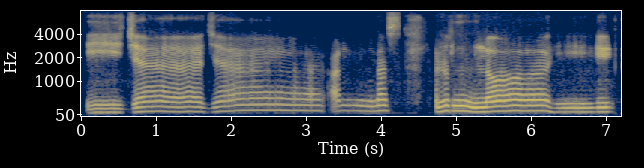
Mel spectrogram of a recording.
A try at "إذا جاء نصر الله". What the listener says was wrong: ওটা আন লয়, এটা আ। ইজাজা আন লয়, ইজাজা আ।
